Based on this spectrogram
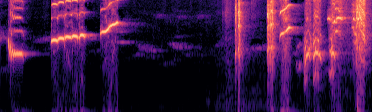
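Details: White-rumped shama singing to provoke other shamas: three clear rising whistled notes, a pause of over a second, then a burst of sharp chattering notes and short whistles.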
